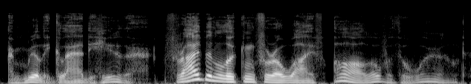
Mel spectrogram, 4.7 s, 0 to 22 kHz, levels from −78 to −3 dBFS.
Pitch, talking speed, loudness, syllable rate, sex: 105 Hz, 215 wpm, -20 LUFS, 4.8 syllables/s, male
